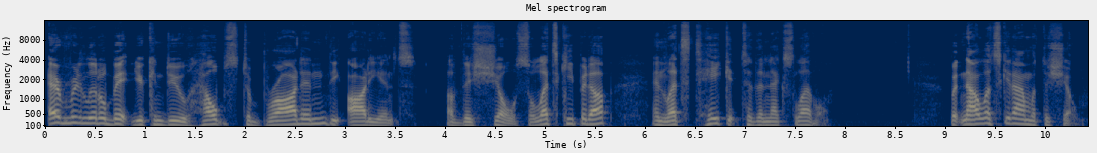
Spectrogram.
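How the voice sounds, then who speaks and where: A man hosting his own podcast in a chatty, ranting monologue, hoarse and losing his voice from a cold. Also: on the high side, no echo, studio quality. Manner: ranting, chatty, with fillers and restarts. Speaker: podcast host.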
